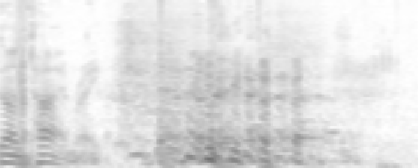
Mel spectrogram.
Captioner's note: laughter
